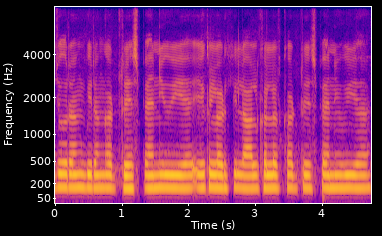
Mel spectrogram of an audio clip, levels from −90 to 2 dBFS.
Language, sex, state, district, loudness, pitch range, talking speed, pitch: Hindi, male, Jharkhand, Deoghar, -14 LUFS, 150-155 Hz, 200 wpm, 155 Hz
